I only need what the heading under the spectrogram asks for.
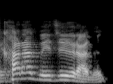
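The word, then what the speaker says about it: Karagöz: 이제 카라괴즈라는 뭐 이제 유럽 애들이 많이 쓰는 표현인데요. 이거 뭐 umlaut라고 해서 이게 의 정도의 발음이 돼요. 단모음을 복모음으로 만들거든요. 그래서 오에 umlaut가 붙으면 우리말로 얘랑 발음이 같대요.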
